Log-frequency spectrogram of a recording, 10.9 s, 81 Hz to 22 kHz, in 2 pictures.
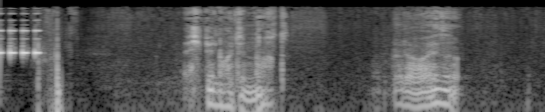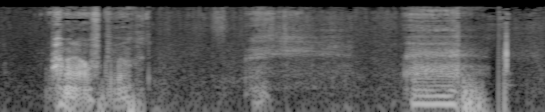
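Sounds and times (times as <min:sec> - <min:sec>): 
alarm clock electronic beeps: 0:00.0 - 0:00.5
speech: 0:02.0 - 0:02.9, 0:04.0 - 0:04.7, 0:06.0 - 0:06.9.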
